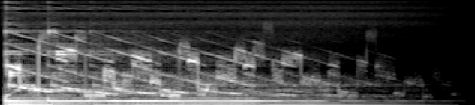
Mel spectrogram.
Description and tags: fade down echo psycedelic e
A low e played on zynaddsubfx. Psychedelic space fx in stereo.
